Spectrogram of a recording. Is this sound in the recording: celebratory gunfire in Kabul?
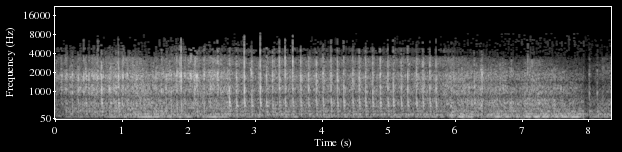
yes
